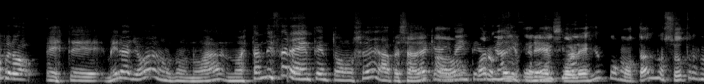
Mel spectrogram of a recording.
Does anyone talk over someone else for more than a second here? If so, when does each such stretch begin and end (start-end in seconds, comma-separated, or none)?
4.3-5.9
